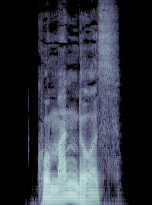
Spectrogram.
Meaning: 1. genitive singular of Kommando 2. plural of Kommando
- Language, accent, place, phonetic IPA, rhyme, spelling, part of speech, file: German, Germany, Berlin, [kɔˈmandos], -andos, Kommandos, noun, De-Kommandos.ogg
